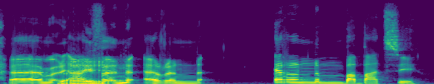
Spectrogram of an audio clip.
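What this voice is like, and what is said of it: Put-on Italian accent. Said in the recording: “why did I say that with an Italian accent?”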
